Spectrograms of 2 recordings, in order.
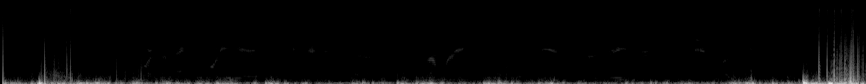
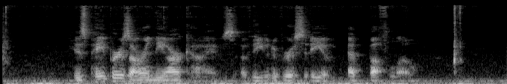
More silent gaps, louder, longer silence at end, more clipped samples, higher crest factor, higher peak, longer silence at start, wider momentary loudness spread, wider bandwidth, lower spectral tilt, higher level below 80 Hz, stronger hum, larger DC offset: neither; second, -33 LUFS vs -23 LUFS; about the same, 0 s vs 0 s; neither; about the same, 22 dB vs 18 dB; about the same, -6 dBFS vs -4 dBFS; about the same, 0 s vs 0 s; first, 27 LU vs 19 LU; second, 3.1 kHz vs 17 kHz; first, -9 dB/octave vs -5 dB/octave; about the same, -30 dBFS vs -34 dBFS; neither; neither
